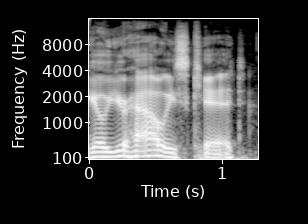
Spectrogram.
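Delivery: ordinary talk, nothing marked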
